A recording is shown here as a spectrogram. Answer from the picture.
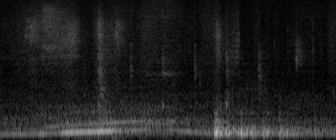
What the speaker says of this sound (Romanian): Îmi place și evacuarea pe modul sport.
